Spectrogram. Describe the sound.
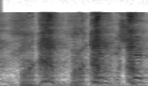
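A voice imitates a snarling, growling dog slathering at a car's roof, with about four rough, rhythmic bursts of guttural noise in quick succession and no words spoken.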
